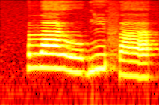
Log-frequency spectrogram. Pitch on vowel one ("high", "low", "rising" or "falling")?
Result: high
